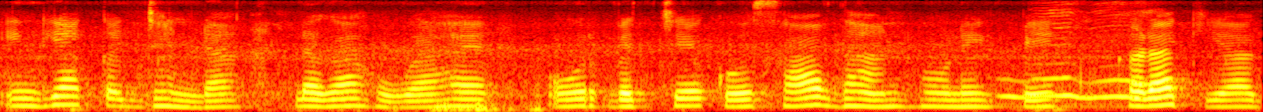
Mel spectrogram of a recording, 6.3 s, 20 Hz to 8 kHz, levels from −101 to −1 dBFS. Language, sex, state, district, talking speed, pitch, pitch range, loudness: Hindi, male, Punjab, Fazilka, 135 wpm, 185 Hz, 175-195 Hz, -20 LUFS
